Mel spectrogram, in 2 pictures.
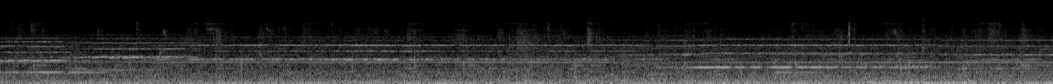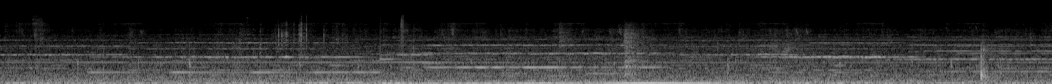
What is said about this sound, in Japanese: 7番乗り場に名古屋行き急行が参ります。うちが終着駅名古屋まで止まりません。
